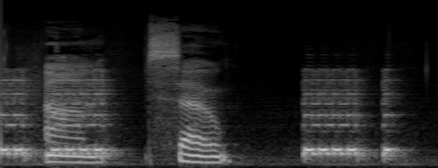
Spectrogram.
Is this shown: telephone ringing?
yes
